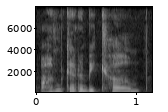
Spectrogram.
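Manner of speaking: ordinary talk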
